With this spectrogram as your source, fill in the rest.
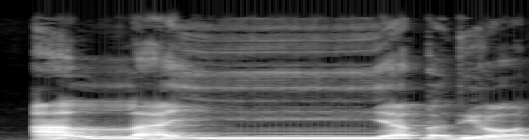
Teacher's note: qafnya mantul kecil, agak mencucu.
